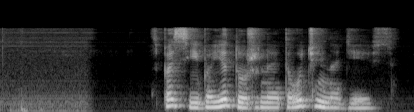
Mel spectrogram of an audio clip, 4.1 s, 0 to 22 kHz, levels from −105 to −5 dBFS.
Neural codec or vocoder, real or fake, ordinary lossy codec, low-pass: none; real; none; none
